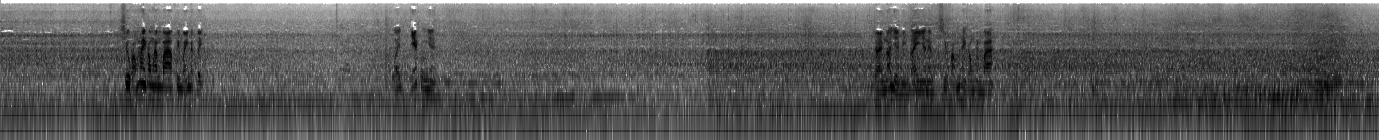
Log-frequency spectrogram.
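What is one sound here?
A tractor engine idles with a low, steady rumble and grows louder as the tractor drives up a ramp.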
